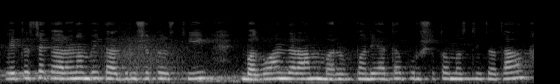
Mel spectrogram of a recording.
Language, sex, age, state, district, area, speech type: Sanskrit, female, 30-45, Maharashtra, Nagpur, urban, spontaneous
